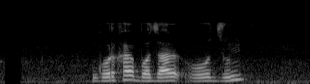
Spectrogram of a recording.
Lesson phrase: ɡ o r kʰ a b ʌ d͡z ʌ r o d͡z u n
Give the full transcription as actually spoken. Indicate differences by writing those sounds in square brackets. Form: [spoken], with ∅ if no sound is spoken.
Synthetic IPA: ɡ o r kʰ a b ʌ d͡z [a] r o d͡z u n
